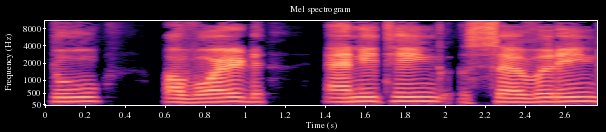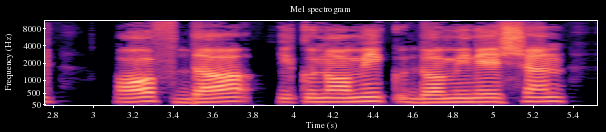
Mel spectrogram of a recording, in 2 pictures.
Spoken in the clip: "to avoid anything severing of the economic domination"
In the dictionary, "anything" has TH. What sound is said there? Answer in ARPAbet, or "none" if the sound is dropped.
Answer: T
